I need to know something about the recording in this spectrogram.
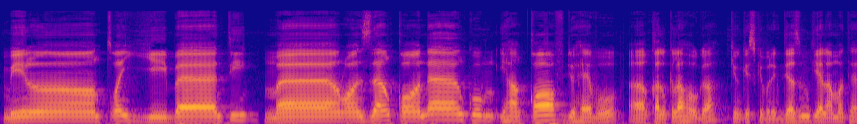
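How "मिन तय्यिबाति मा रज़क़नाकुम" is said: slow recitation, humming the n of मिन; ikhfa. Shown as a demonstration. Teacher reciting the phrase for students, ikhfa on मिन. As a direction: hold "मिन" nasally, stretch "मा" and the ना of "रज़क़नाकुम". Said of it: "इख्फा का जो कानून".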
